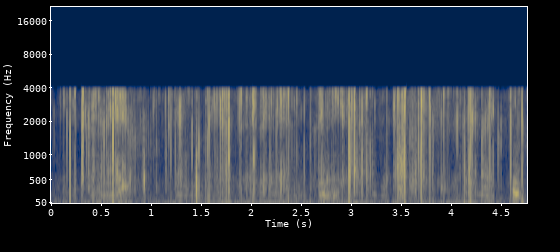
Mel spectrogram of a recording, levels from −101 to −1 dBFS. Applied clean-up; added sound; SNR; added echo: neural separator model SepFormer WHAMR!.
